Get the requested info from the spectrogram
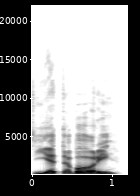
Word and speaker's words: Göteborg: But the Swedish name is apparently pronounced Göteborg.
